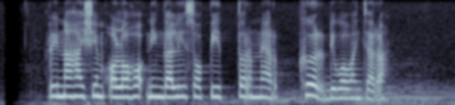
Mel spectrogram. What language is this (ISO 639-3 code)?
sun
